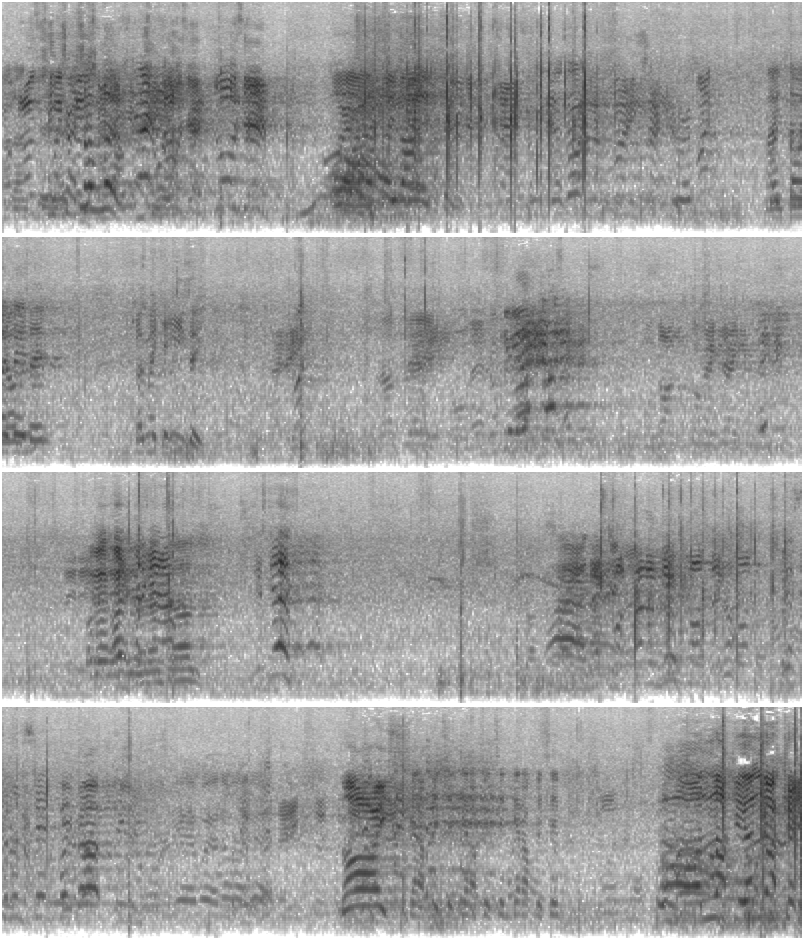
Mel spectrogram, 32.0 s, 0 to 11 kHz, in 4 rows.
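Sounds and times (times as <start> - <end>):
players shouting: 27.4 - 29.1.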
